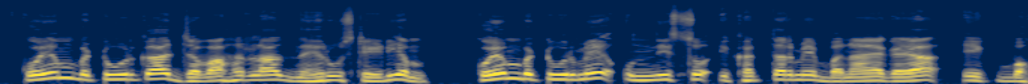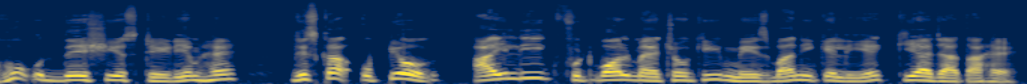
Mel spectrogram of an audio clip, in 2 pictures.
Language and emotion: Hindi, neutral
